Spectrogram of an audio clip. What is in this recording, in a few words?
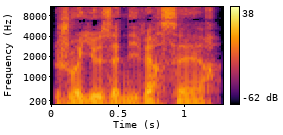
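pronunciation "joyeux anniversaire", French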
